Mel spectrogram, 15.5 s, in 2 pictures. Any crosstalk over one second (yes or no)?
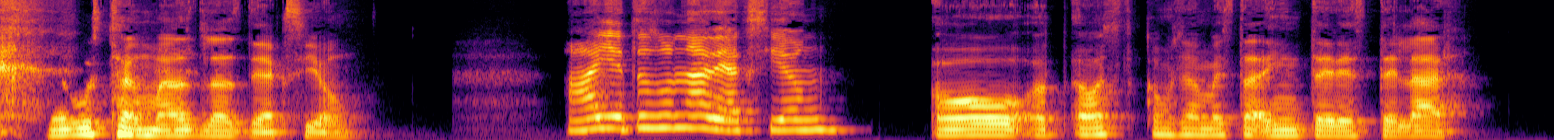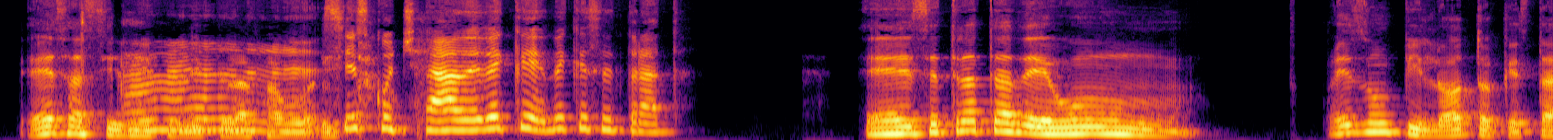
yes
